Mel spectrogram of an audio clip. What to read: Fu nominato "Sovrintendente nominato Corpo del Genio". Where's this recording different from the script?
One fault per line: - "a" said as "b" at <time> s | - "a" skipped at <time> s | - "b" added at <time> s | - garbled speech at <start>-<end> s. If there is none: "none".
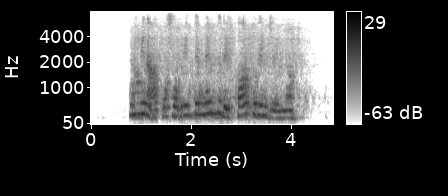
- "nominato" said as "del" at 2.6 s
